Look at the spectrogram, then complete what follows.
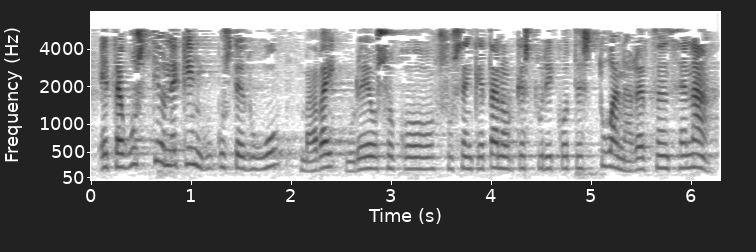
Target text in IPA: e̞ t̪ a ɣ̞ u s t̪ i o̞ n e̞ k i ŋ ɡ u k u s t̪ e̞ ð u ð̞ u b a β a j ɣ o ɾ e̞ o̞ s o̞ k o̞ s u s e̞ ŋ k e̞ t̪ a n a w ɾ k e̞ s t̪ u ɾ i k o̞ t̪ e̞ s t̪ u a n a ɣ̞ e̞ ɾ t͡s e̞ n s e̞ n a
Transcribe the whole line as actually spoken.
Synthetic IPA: e̞ t̪ a ɣ̞ u s t̪ i o̞ n e̞ k i ŋ ɡ u k u s t̪ e̞ ð u ɣ̞ u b a β a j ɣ u ɾ e̞ o̞ s o̞ k o̞ s u s e̞ ŋ k e̞ t̪ a n a w ɾ k e̞ s t̪ u ɾ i k o̞ t̪ e̞ s t̪ u a n a ɣ̞ e̞ ɾ t͡s e̞ n s e̞ n a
